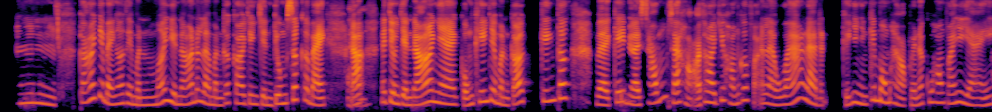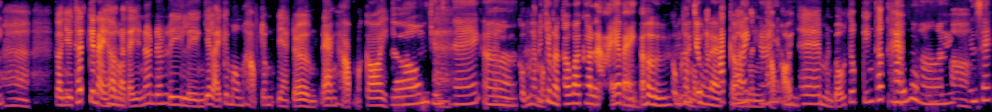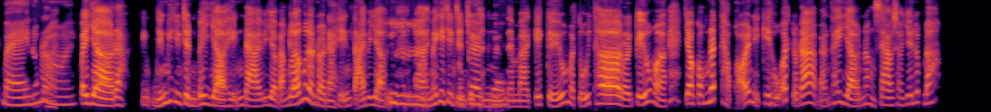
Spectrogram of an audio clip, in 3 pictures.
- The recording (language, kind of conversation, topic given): Vietnamese, podcast, Bạn nhớ nhất chương trình truyền hình nào thời thơ ấu?
- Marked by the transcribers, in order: tapping; other background noise; laughing while speaking: "Ừ"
